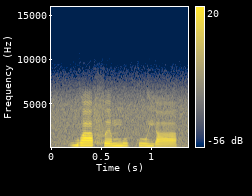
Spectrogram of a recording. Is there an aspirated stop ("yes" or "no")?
no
